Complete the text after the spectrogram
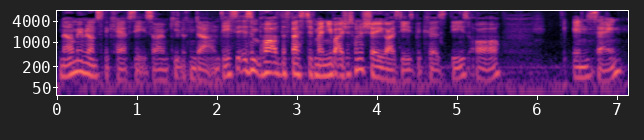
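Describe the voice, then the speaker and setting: Young vlogger, very low voice, chatty food review in a car, mouth often full. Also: male voice, expressive, fast, a little hiss or hum. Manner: chatty, talks with his mouth full while eating. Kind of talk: casual food review to camera. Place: inside a parked car.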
